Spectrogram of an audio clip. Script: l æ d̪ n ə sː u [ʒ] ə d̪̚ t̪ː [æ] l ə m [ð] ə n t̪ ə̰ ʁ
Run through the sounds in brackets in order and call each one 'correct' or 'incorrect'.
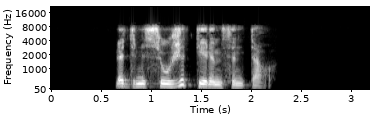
correct, incorrect: i, incorrect: θ

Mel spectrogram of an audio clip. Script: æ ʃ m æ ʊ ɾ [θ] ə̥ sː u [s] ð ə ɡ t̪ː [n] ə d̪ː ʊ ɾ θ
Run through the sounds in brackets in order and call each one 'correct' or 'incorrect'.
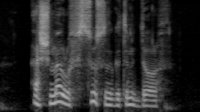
incorrect: f, correct, incorrect: m

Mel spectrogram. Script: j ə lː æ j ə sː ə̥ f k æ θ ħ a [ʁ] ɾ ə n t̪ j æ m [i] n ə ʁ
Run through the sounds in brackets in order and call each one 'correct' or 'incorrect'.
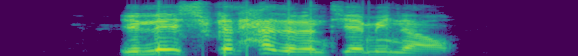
incorrect: ð, correct

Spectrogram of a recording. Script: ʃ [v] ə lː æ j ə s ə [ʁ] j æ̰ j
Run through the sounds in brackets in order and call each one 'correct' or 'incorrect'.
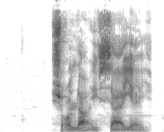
incorrect: ʁ, incorrect: ʕ

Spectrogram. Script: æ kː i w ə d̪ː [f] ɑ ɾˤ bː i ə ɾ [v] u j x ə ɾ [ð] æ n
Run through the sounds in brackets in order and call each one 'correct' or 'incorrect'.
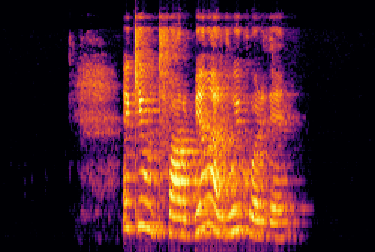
correct, correct, correct

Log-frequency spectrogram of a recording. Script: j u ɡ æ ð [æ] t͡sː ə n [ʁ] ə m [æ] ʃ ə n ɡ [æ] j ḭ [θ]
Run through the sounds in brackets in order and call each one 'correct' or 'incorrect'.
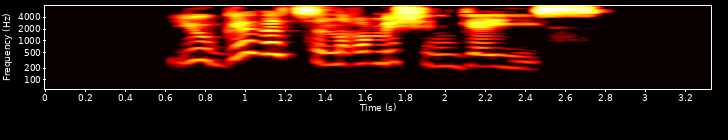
correct, correct, incorrect: i, correct, incorrect: s

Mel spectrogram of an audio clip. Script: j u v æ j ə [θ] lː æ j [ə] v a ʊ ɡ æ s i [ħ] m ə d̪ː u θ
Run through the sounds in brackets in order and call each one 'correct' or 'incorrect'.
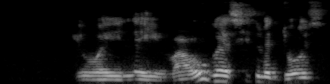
incorrect: none, correct, incorrect: θ

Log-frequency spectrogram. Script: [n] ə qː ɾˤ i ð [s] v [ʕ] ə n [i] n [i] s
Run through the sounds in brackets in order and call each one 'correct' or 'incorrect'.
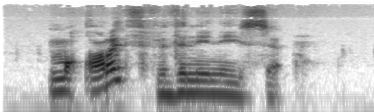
incorrect: m, incorrect: θ, incorrect: ð, correct, correct

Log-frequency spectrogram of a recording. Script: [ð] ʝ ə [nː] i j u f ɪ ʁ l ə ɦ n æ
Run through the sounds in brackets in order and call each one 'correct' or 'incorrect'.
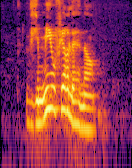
correct, incorrect: mː

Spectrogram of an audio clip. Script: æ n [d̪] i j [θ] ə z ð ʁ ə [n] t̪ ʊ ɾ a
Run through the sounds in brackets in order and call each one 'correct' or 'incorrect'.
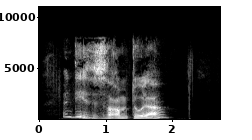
correct, correct, incorrect: m

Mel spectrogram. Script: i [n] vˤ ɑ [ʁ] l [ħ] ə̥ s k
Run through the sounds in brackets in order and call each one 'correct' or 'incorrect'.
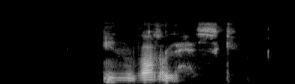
correct, correct, correct

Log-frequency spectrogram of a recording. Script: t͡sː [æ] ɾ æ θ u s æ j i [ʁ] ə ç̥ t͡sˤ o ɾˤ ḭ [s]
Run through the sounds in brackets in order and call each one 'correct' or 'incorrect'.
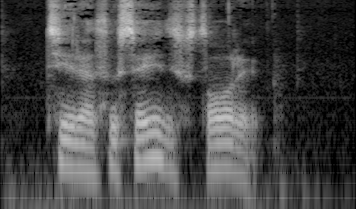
incorrect: i, incorrect: ð, incorrect: none

